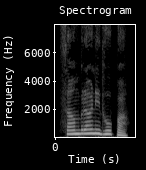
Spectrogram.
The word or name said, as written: ಸಾಂಬ್ರಾಣಿಧೂಪ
